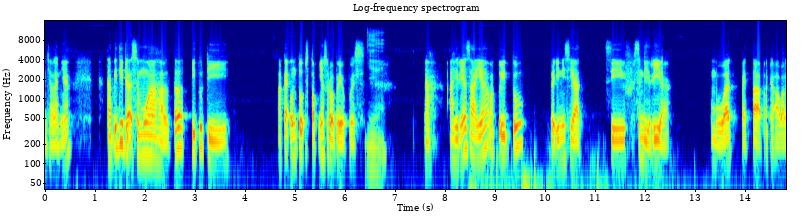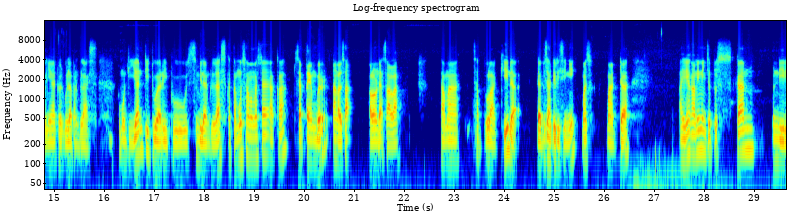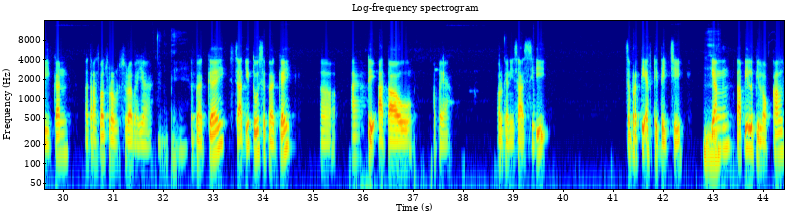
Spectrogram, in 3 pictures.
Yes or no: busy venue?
no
